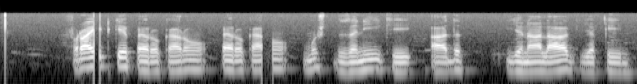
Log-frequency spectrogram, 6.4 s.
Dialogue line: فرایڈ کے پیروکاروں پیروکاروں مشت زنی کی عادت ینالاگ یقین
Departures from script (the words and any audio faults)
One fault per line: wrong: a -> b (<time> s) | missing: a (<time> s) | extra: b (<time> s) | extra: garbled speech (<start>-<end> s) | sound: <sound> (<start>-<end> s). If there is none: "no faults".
sound: dropout (0.9-1.0 s)
sound: dropout (2.6-2.7 s)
